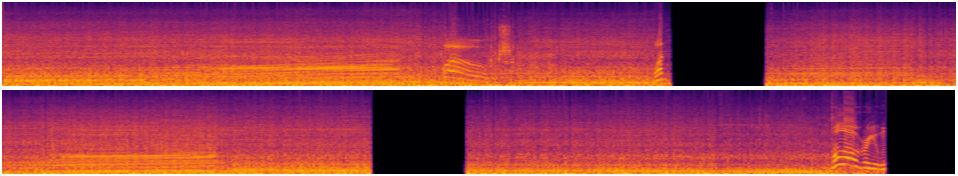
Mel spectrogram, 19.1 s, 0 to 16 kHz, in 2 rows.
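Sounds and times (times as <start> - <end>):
motorcycle engine accelerating: 0.0 - 6.7, 7.6 - 13.2, 14.2 - 17.8
person shouting: 17.8 - 18.4.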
